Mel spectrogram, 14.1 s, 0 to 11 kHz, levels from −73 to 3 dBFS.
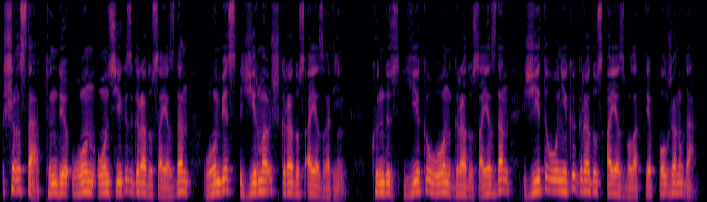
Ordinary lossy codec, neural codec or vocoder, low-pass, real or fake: none; none; none; real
